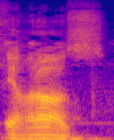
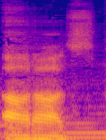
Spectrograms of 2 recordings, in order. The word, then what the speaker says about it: اغراض: صحیح تلفظ ہے دہر۔ اس کے بعد ایک اور لفظ ہے اغراض، جو کہ غرض کی جمع ہے، یہ بھی تلفظ کے لحاظ سے غلط ہے، اس کا صحیح تلفظ ہے آراز۔ ایک اور لفظ ہمارے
